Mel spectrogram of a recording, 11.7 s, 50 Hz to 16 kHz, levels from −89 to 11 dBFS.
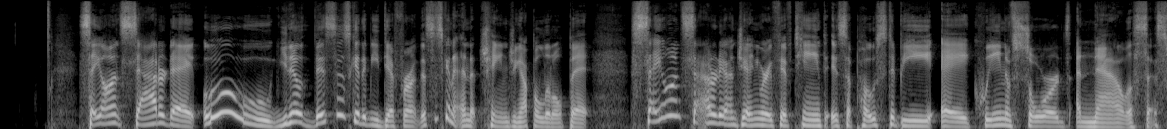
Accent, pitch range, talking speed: American, 130-180 Hz, 185 wpm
